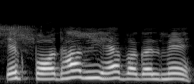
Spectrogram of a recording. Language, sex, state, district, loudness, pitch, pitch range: Hindi, female, Jharkhand, Palamu, -14 LUFS, 255 Hz, 250-285 Hz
